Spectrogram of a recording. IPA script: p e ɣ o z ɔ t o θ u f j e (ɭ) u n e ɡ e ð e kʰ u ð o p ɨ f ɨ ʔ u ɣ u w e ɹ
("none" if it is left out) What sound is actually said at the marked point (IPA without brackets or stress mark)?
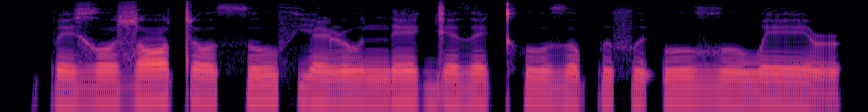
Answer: ɭ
